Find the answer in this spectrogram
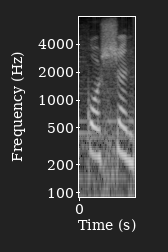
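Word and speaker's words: question: यदि शब्द में एस के बाद टी आई ओ एन या टी के बाद यू आर ई आए तो टी का उच्चारण च होता है, जैसे क्वेश्चन। जैसे यहाँ टी के बाद, जैसे यहाँ पर एस के बाद टी आई ओ एन लग गया ना तो यहाँ पर टी का उच्चारण श हो जाएगा, क्वेश्चन।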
